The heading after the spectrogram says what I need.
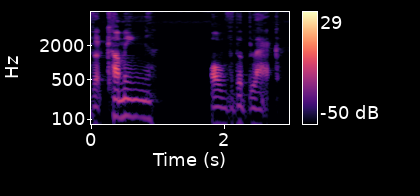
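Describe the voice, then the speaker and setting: A British man narrating a classic novel as an audiobook, with expressive, measured and deliberate phrasing. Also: deep voice. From Britain.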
